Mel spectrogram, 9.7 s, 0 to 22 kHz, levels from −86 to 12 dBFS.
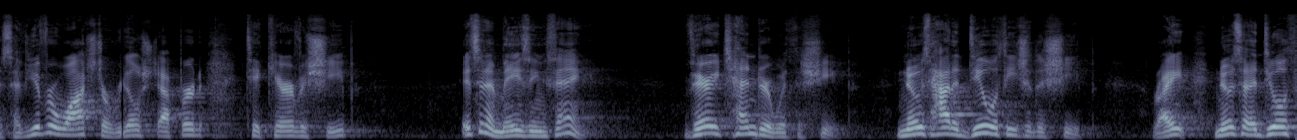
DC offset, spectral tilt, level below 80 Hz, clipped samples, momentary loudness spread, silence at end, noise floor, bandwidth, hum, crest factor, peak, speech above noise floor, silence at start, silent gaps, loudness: under 0.1%; -4.5 dB/octave; -76 dBFS; under 0.1%; 14 LU; 0 s; -69 dBFS; 15 kHz; none; 24 dB; -6 dBFS; 41 dB; 0 s; none; -28 LUFS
